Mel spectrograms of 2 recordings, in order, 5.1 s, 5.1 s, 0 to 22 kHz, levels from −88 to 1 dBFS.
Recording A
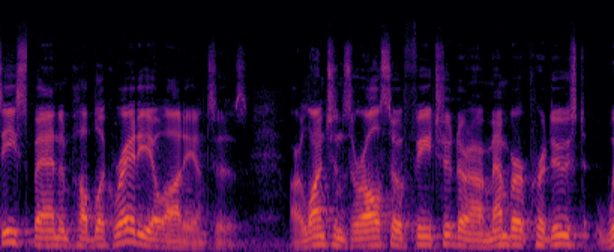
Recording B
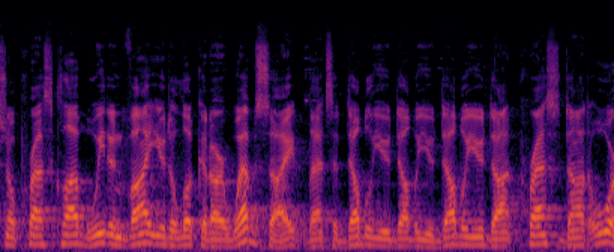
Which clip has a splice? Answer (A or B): A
